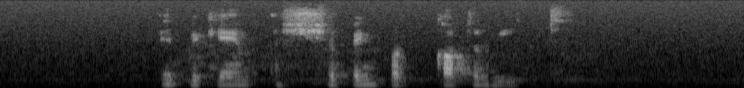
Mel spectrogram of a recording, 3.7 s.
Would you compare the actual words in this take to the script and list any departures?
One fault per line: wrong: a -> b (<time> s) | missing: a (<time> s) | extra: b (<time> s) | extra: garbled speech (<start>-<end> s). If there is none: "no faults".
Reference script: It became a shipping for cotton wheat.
no faults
